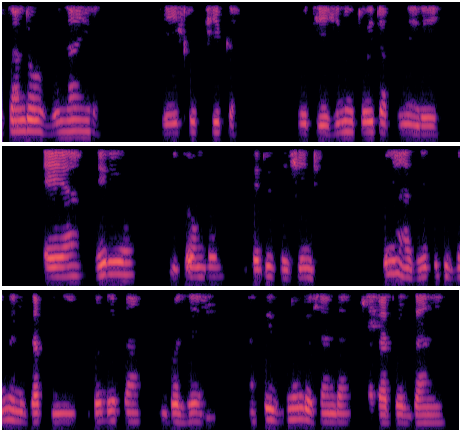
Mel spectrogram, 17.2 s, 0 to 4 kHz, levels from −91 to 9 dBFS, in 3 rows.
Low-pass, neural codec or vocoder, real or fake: 3.6 kHz; none; real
